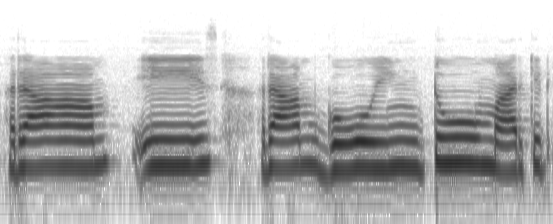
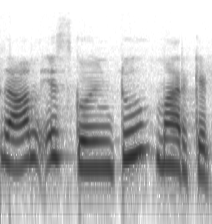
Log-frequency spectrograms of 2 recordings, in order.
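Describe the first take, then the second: First: It is said with long gaps between words. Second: It is said smoothly at a normal speed.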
